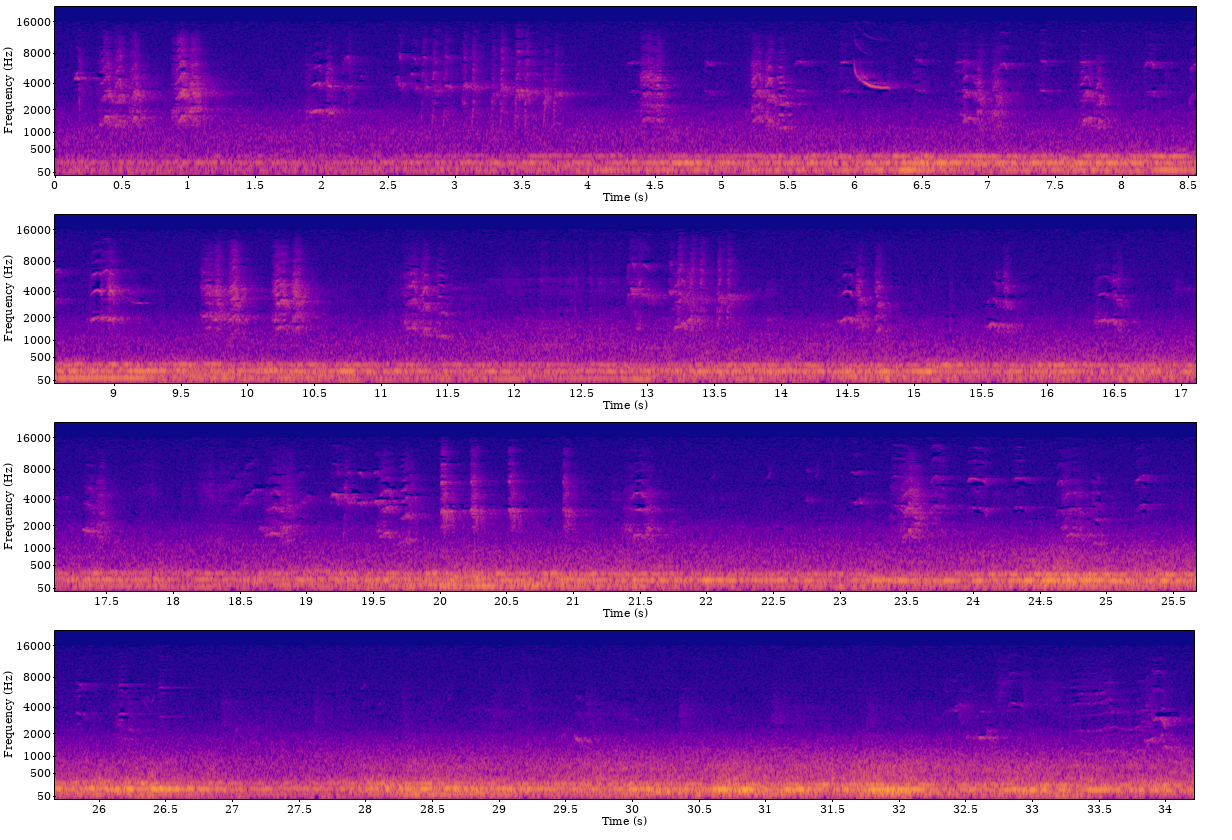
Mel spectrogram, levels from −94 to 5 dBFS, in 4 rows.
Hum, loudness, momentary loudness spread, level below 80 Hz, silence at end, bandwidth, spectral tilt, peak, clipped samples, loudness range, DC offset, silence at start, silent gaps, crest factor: none; -32 LUFS; 12 LU; -46 dBFS; 0 s; 12.5 kHz; -7.5 dB/octave; -12 dBFS; under 0.1%; 9 LU; under 0.1%; 0 s; none; 18 dB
